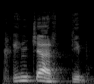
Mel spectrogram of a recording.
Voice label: "klincharttib", Archi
